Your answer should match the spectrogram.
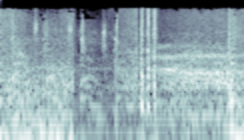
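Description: Trailer sound design and score: a deep bass boom rumbling under tense music, with a couple of sharp clicking hits about a second and a half in.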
